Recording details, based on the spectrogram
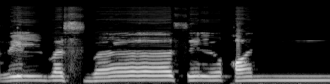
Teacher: نون مشدد ہے تو لہٰذا نون پر غنہ کیا جائے گا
